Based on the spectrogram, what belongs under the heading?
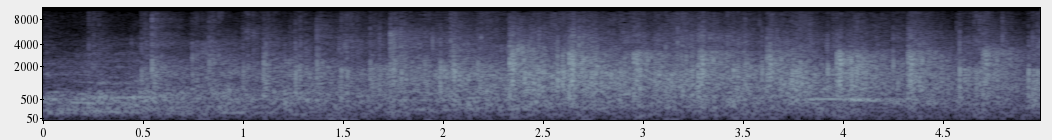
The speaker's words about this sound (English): I got one clap on that.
